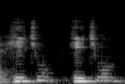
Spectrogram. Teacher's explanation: Ritmo, veja que tem um I ali depois entre o T e o M, embora na escrita sejam duas consoantes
